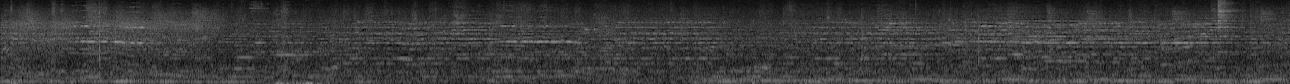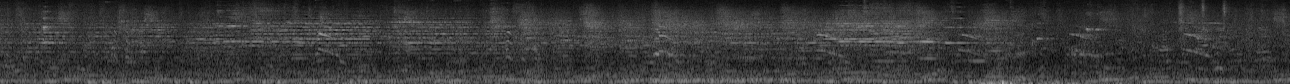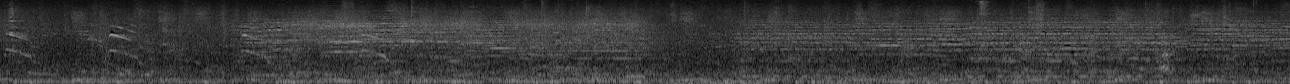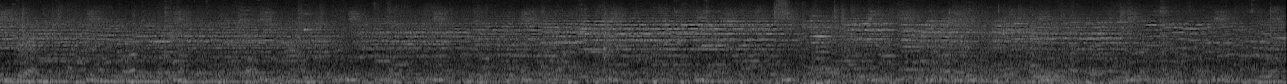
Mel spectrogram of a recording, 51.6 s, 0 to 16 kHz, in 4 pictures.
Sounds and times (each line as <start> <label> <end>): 0.0 people 51.5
